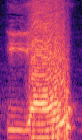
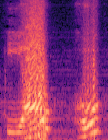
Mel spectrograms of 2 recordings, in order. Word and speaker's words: Yahushua: Então vamos pronunciar o nome. Yahushua. Vamos novamente pronunciar. Yahushua. Este é o nome correto.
